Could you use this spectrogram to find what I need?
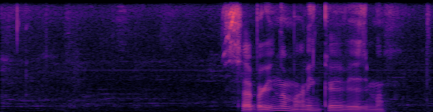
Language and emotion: Russian, neutral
